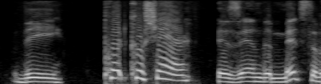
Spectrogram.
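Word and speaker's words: porte-cochère: the po port cashore how do you say this p-o-r-t-e c-o-c-h-e-r-e port ashore cashier like pig let's see hold up i can look this up real quick port cochair port cochair was that you kevin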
